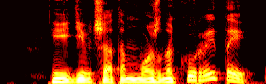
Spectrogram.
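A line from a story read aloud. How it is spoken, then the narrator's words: Excited exclamation. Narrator (Ukrainian): захоплено вигукнула Маккласкі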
